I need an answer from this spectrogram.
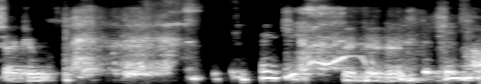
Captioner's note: laughter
